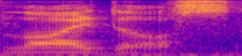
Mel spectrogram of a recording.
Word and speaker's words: Leidos: gonna pronounce this correctly lidos lidos like colloidus like kaleidoscope lidos um so you were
